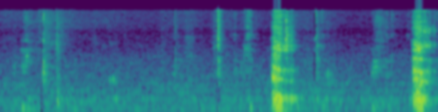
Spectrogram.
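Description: A man belching after chugging a drink: a few faint clicks, then a loud short burp a little under three seconds in and a shorter one near the end.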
